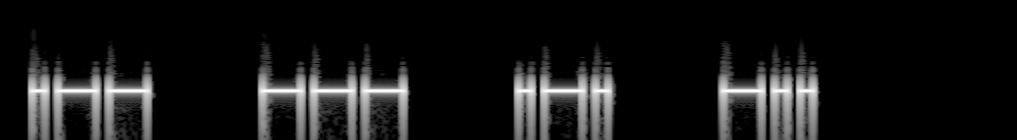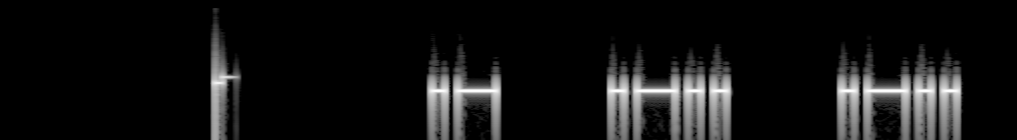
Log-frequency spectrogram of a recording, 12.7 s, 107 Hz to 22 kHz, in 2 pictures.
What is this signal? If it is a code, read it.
Morse code, heard as a keyed tone, about 15 wpm, spaced as for 9 wpm, 700 Hz. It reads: WORD ALL
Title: 3x Character Spacing - Top 100 Words - 15wpm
